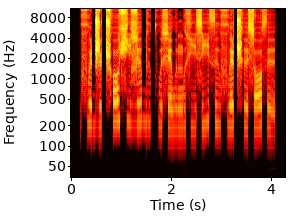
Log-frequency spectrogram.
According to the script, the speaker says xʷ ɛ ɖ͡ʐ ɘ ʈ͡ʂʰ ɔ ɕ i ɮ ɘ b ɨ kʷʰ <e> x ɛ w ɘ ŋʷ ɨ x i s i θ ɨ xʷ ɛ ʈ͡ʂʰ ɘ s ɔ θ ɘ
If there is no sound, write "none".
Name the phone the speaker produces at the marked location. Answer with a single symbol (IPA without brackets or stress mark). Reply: ɛ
